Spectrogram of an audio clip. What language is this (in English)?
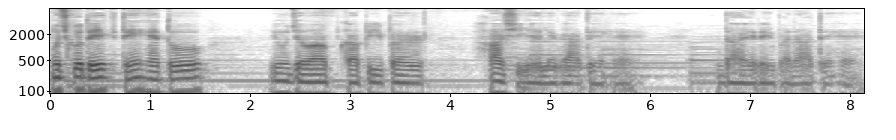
Urdu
